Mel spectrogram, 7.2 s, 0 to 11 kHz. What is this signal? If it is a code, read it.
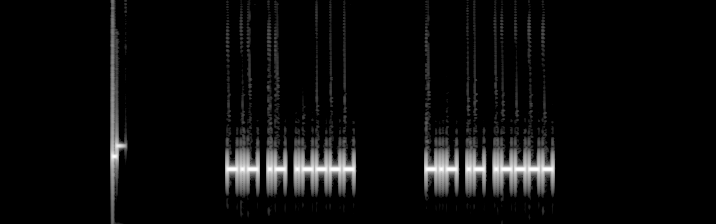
Morse code, heard as a keyed tone, about 34 wpm, 700 Hz. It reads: KA1 KA1
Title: USA Call Sign Prefixes - Repeated 2x - 35wpm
